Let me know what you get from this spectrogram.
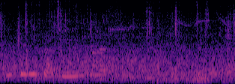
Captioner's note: distant talking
